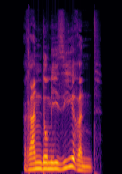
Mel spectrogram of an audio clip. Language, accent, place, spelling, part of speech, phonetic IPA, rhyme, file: German, Germany, Berlin, randomisierend, verb, [ʁandomiˈziːʁənt], -iːʁənt, De-randomisierend.ogg
- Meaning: present participle of randomisieren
